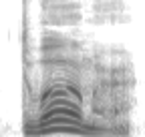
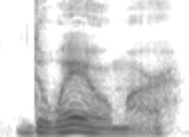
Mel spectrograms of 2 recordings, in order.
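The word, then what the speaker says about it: dweomer: have a consistent pronunciation EO is pronounced between E and O so it's a uh it's something like uh which tells us that the magic system in this world is pronounced dmer rather than dwar the other big thing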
